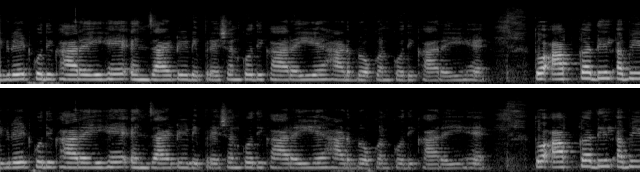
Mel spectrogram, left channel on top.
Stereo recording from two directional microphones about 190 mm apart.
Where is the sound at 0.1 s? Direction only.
40° left (ahead or behind).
